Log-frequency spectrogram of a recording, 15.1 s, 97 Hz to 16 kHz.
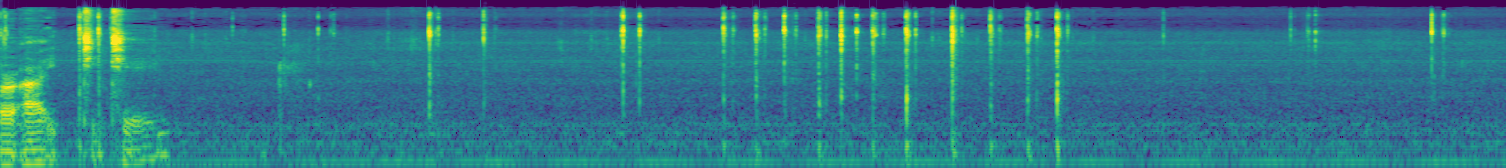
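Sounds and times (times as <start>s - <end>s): steady low hum: 0.0s - 15.0s
keyboard keystrokes clicking: 6.2s - 6.5s, 7.2s - 10.7s, 14.3s - 14.5s.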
